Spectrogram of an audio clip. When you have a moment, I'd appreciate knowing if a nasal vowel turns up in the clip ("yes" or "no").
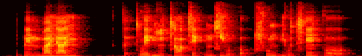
yes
